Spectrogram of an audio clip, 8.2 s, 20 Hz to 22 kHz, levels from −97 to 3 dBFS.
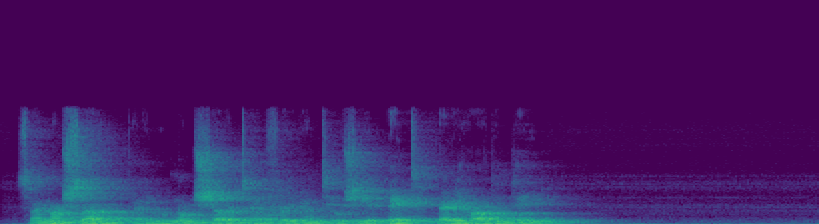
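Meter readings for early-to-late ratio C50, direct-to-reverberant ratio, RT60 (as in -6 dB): -1.5 dB, -8.0 dB, 1.5 s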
